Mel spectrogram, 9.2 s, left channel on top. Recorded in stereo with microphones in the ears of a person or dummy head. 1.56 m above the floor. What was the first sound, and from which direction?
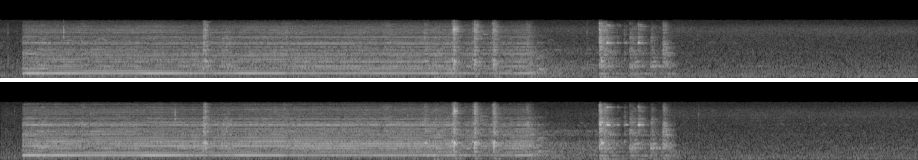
A blender, 20° right (ahead or behind).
